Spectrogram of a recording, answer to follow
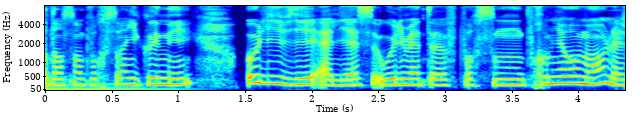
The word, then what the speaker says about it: Woli Matthov: Ça se prononce bien comme ça, Wolimatov ? C'est parfait, c'est ça.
